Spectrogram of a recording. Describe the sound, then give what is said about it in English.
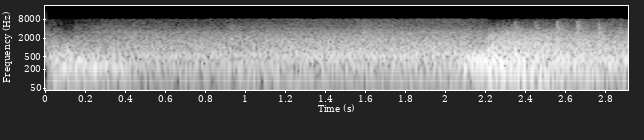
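A mortar shell explosion in Baghdad, Iraq, on a cold, bright mid-morning, one of half a dozen mortars fired by insurgents: a single deep, rolling boom rising out of a steady low rumble of city noise near the end, with no talking. “Insurgents fired half a dozen mortars, apparently aiming for the fortress enclave where US officials and others have their headquarters.”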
